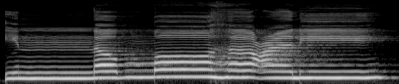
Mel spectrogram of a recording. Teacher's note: La mad tabi'i muqaddar karena huruf lam berbaris fathah panjang, maka lam panjang 2 harokat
